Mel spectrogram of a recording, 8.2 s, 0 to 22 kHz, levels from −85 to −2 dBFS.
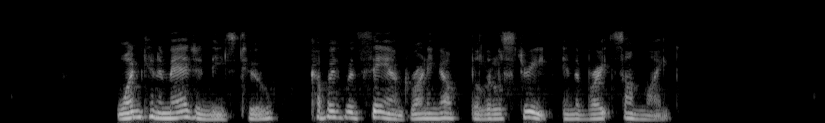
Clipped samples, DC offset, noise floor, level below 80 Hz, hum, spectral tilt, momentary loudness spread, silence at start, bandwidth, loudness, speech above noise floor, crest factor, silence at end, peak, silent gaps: under 0.1%; under 0.1%; under -90 dBFS; -72 dBFS; none; -7.5 dB/octave; 10 LU; 1.2 s; 7.8 kHz; -33 LUFS; over 57 dB; 20 dB; 1.55 s; -16 dBFS; 3.02-3.11 s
